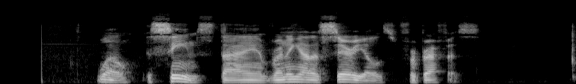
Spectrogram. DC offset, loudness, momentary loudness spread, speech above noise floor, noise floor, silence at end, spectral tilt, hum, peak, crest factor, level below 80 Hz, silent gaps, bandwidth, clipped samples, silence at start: under 0.1%; -17 LUFS; 13 LU; 52 dB; -70 dBFS; 0 s; -3 dB/octave; none; 0 dBFS; 18 dB; -60 dBFS; none; 10.5 kHz; under 0.1%; 1 s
